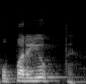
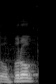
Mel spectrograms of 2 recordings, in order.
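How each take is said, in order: First: The middle sounds like 'ryukt'. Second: The middle sounds like 'rokt'. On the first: The speaker calls it right. "क्या होता? उपर्युक्त" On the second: The speaker calls it wrong. "उपरोक्त नहीं होता"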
